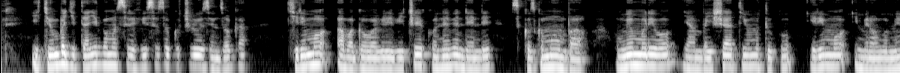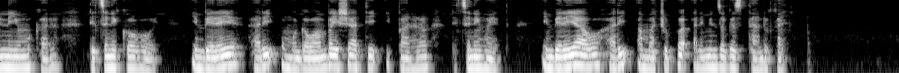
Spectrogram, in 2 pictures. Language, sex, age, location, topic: Kinyarwanda, male, 18-24, Nyagatare, finance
